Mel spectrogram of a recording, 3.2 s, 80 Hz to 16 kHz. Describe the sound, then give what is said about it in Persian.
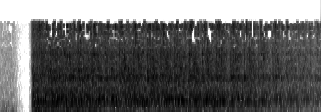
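Sewing machines stitching face masks in Faryab: after a brief quiet moment, a loud, rapid, steady mechanical whirring starts abruptly and runs on continuously, easing slightly toward the end. “این صدای چرخ ماشین های خیاطی است. 10 دختر جوان فاریابی مشغول دوختن ماسک هستند.”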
